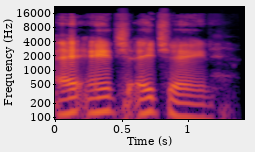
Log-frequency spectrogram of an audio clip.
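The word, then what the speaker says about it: Achane: Acne. Butch, that's A-Chain. Looks like Acne. The way it's spelled on this sheet.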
